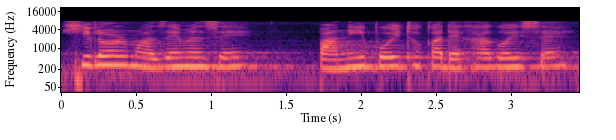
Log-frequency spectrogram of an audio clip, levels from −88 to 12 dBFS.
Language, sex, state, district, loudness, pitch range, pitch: Assamese, female, Assam, Kamrup Metropolitan, -16 LUFS, 235-245 Hz, 245 Hz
